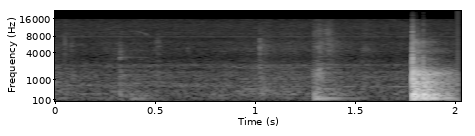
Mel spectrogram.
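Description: Plastic-faced mallet striking a leather hole punch: after a quiet pause, a light tap about a second and a half in, then a sharp knock near the end.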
